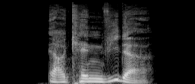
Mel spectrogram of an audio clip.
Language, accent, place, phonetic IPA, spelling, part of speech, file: German, Germany, Berlin, [ɛɐ̯ˌkɛn ˈviːdɐ], erkenn wieder, verb, De-erkenn wieder.ogg
- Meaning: singular imperative of wiedererkennen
